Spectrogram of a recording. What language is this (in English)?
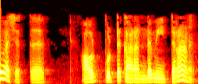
Malayalam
